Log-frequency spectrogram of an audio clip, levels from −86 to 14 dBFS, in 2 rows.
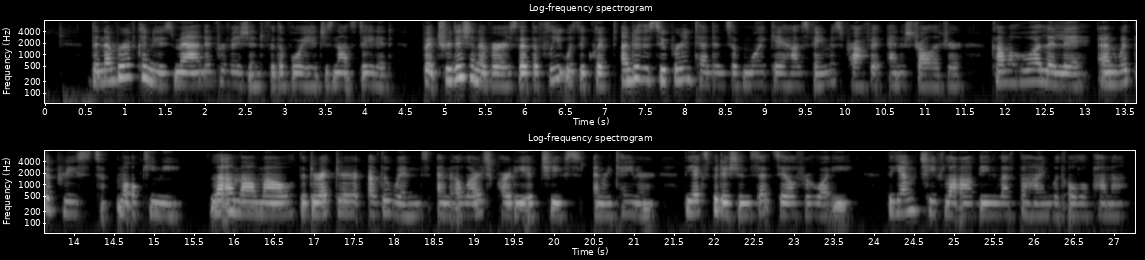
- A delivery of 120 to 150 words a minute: Yes, average, 145 wpm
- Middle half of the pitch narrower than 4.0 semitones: Yes, average, 3.0 semitones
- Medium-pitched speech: Yes, medium, 175 Hz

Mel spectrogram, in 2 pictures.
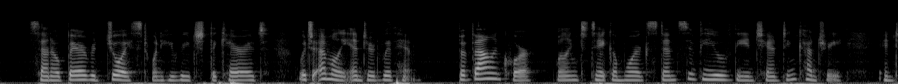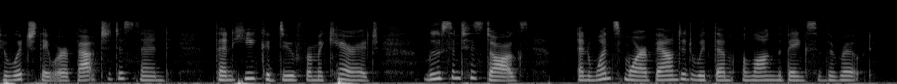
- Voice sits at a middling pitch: No, high, 200 Hz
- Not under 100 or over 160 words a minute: No, average, 185 wpm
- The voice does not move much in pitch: Yes, narrow, 2.2 semitones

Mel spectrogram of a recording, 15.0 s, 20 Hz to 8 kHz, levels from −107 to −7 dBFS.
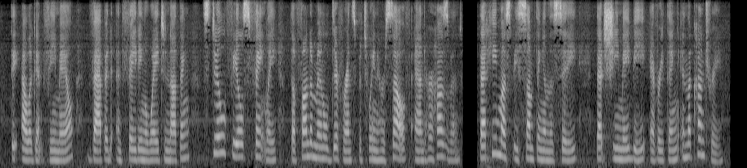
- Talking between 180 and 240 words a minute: No, average, 145 wpm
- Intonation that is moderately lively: Yes, average, 3.9 semitones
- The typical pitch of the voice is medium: Yes, medium, 180 Hz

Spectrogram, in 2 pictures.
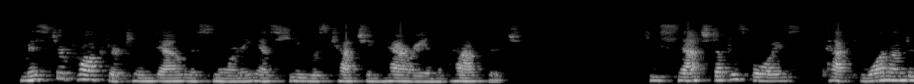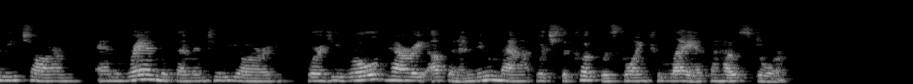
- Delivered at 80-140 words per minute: No, average, 165 wpm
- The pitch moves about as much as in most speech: Yes, average, 3.4 semitones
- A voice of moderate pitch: Yes, medium, 160 Hz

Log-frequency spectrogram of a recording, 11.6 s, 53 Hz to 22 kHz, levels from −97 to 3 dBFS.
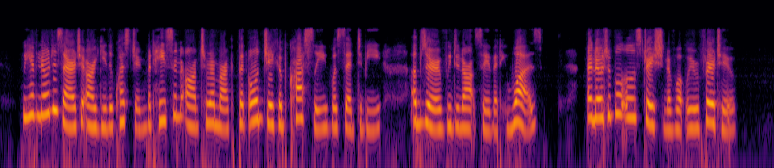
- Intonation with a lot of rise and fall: No, average, 4.3 semitones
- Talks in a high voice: Yes, high, 245 Hz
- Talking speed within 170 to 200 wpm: Yes, average, 190 wpm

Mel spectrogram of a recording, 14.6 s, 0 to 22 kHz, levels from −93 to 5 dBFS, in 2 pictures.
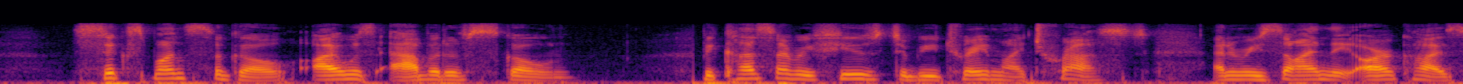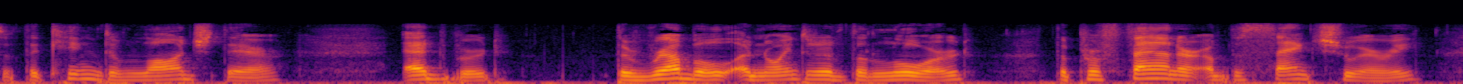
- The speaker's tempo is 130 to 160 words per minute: Yes, average, 150 wpm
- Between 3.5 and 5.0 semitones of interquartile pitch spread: No, average, 3.1 semitones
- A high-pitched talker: No, medium, 155 Hz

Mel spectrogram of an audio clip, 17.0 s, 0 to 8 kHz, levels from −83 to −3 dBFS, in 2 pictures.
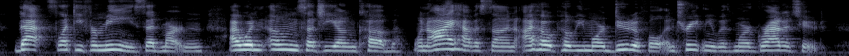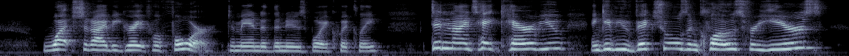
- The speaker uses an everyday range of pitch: Yes, average, 4.5 semitones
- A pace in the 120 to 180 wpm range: No, average, 190 wpm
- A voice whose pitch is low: No, high, 215 Hz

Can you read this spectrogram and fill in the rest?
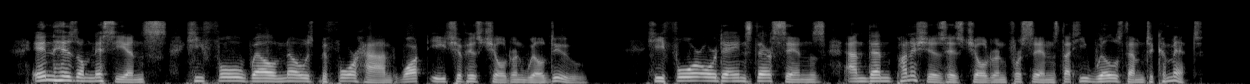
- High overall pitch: No, medium, 140 Hz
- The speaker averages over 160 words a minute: No, average, 155 wpm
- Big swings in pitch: Yes, wide, 5.9 semitones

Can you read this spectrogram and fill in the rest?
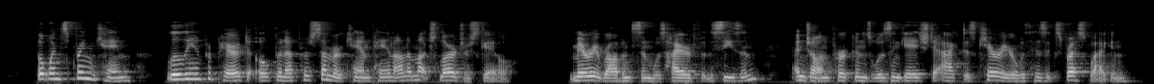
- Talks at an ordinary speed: Yes, average, 190 wpm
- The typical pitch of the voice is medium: Yes, medium, 170 Hz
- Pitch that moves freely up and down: No, average, 3.9 semitones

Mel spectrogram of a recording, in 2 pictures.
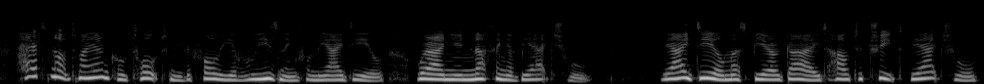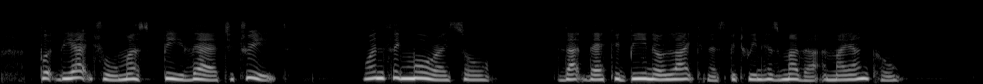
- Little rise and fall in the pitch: No, average, 3.6 semitones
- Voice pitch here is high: Yes, high, 235 Hz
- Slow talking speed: No, average, 170 wpm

